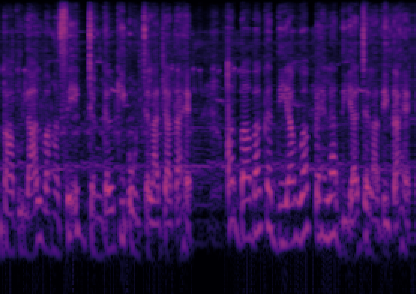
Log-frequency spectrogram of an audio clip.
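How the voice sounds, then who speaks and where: Fast-paced woman narrating a cartoon story. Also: fairly low pitch, lively intonation, a little mellow, soft background music.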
